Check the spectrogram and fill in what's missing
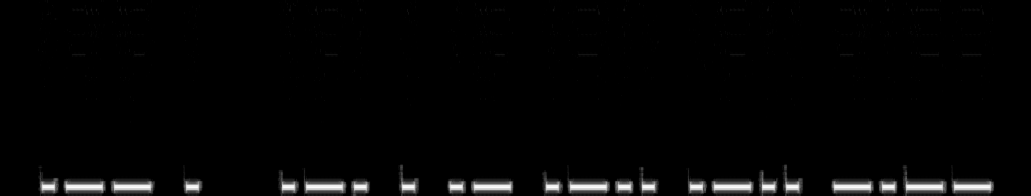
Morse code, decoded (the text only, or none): WE REALLY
